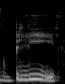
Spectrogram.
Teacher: it is stressed in the second syllable because the first syllable has a schwa and the schwa is unstressed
